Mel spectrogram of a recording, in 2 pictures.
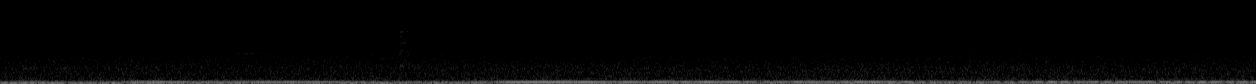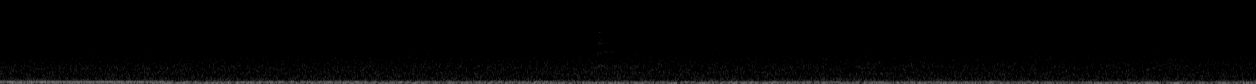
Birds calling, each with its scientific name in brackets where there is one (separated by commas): Cooper's Hawk (Accipiter cooperii)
